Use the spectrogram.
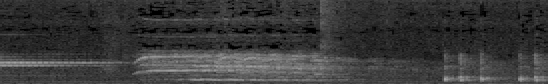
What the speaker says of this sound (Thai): เฮ้ยเสียงม้า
